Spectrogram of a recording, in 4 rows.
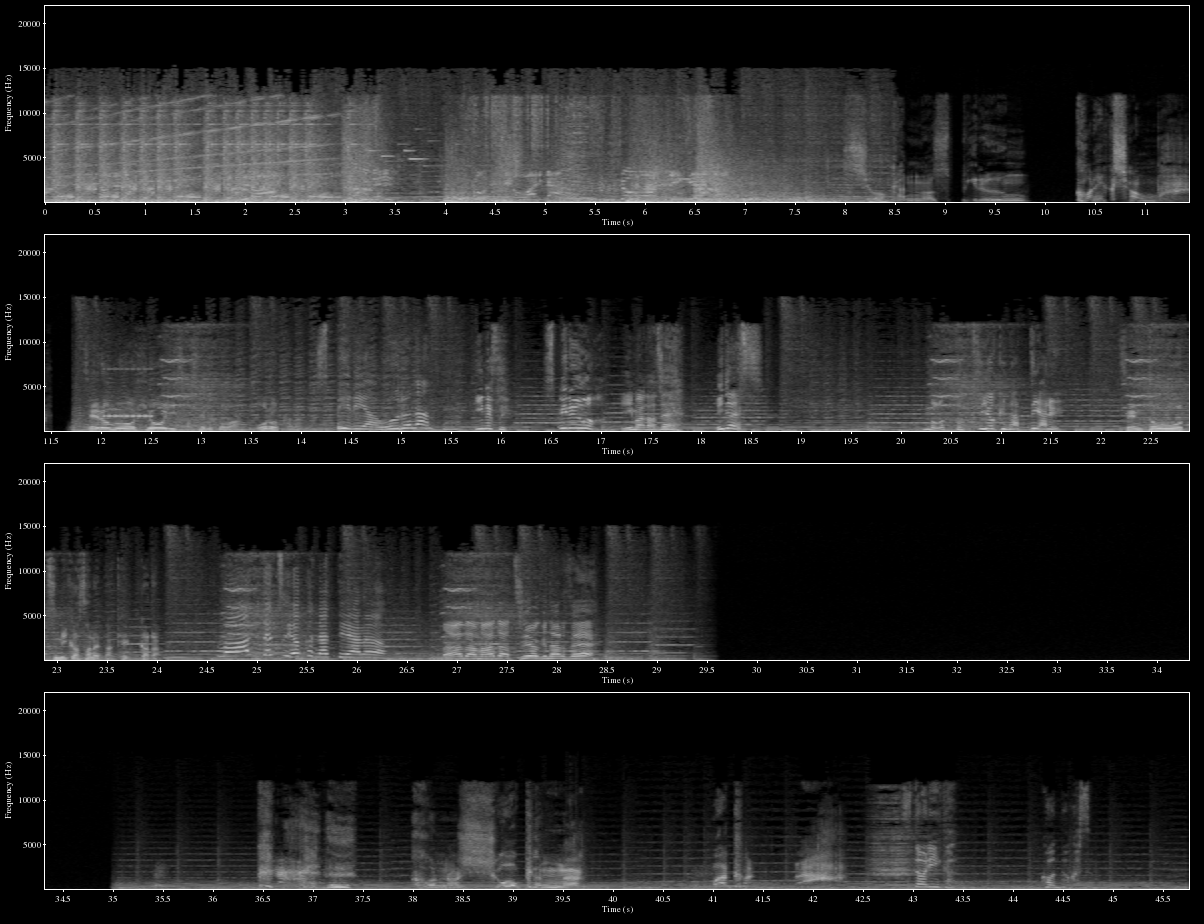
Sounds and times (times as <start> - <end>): Music: 0.0 - 6.8, 7.5 - 8.6, 11.7 - 29.6, 35.0 - 45.7
Speech: 8.1 - 13.8.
